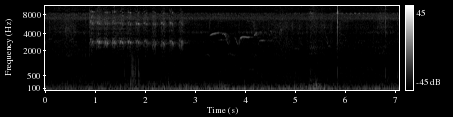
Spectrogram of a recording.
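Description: Birds calling in thick vegetation: a quick run of evenly repeated high notes for about two seconds, then a few short swooping whistles. A few sharp clicks come in the second half over a faint low rumble.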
